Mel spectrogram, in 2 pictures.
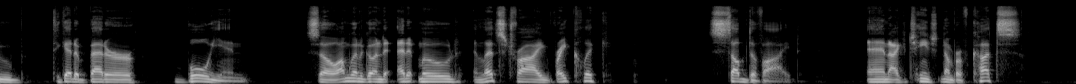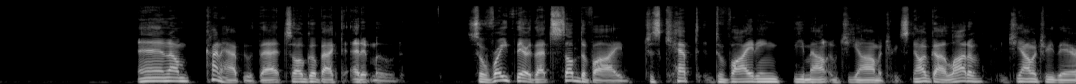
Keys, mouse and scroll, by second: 2.7 click, 4.4-7.1 right drag, 9.8 click, 10.5 click, 13.2 click, 14.1 click, 18.6 middle click, 20.4 click.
